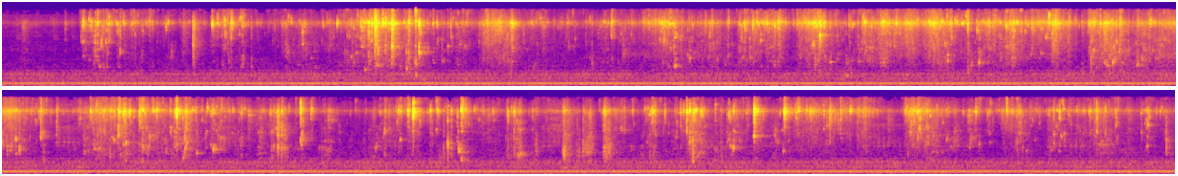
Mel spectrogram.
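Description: Water splashing and dripping as hands swish broccoli leaves around in a sink basin of water: irregular small splashes throughout, over a steady low hum.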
